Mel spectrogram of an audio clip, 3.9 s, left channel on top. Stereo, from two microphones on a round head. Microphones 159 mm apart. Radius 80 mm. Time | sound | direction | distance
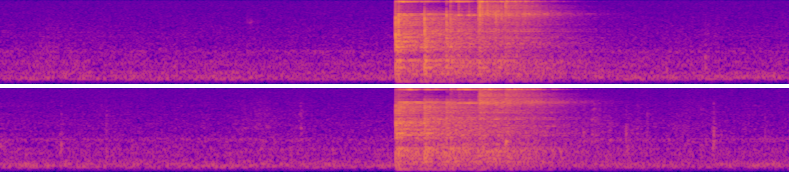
2.0 | a dropped coin | 30° left (ahead or behind) | 0.8 m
